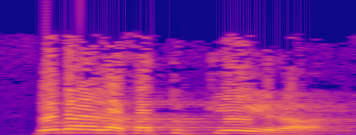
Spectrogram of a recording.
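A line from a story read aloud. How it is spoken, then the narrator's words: Crowd yelling. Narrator (Italian): urlavano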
